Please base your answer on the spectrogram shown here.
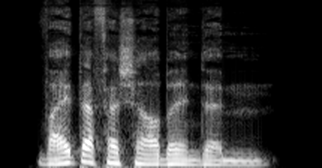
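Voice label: "weiterverscherbelndem", German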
